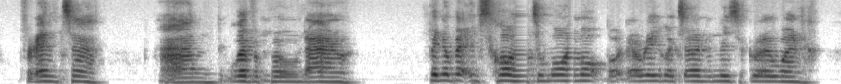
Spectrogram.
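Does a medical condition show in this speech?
Yes: disability affecting speech.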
